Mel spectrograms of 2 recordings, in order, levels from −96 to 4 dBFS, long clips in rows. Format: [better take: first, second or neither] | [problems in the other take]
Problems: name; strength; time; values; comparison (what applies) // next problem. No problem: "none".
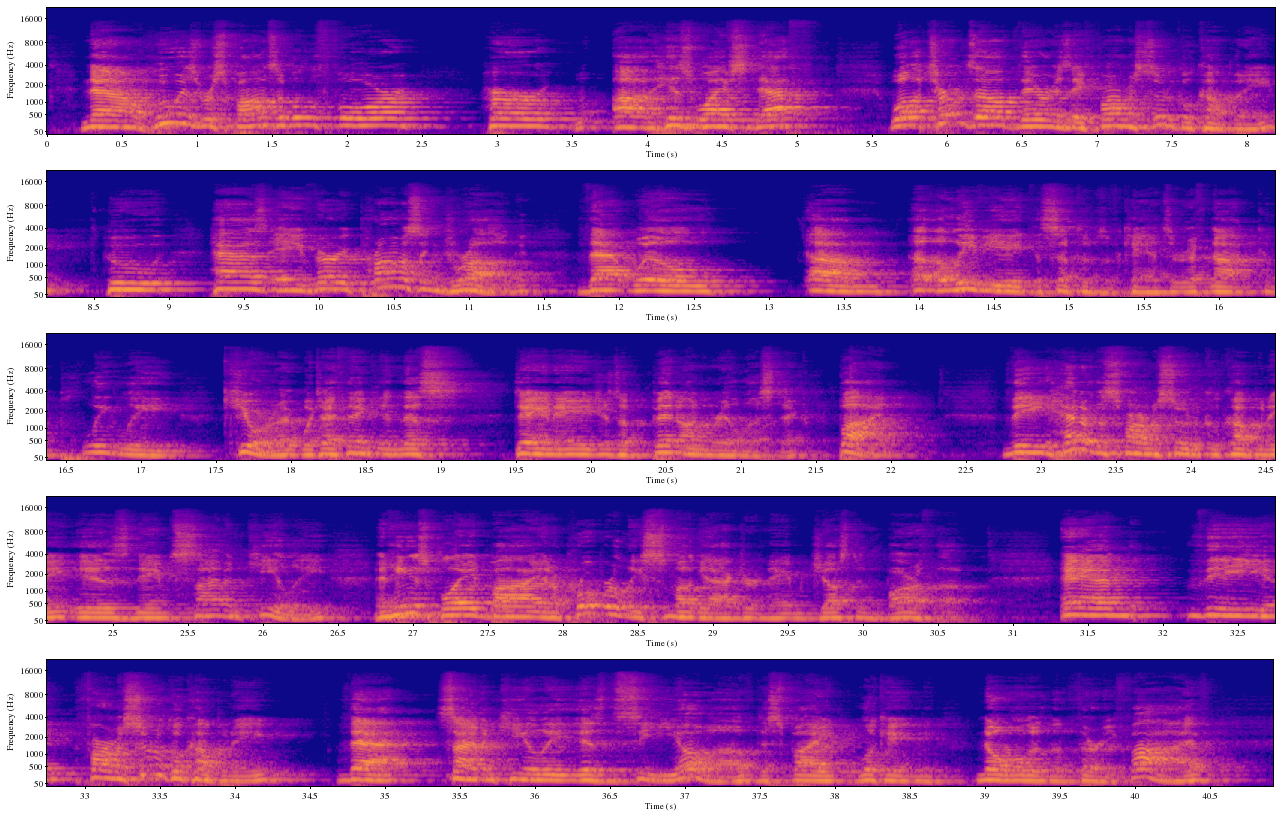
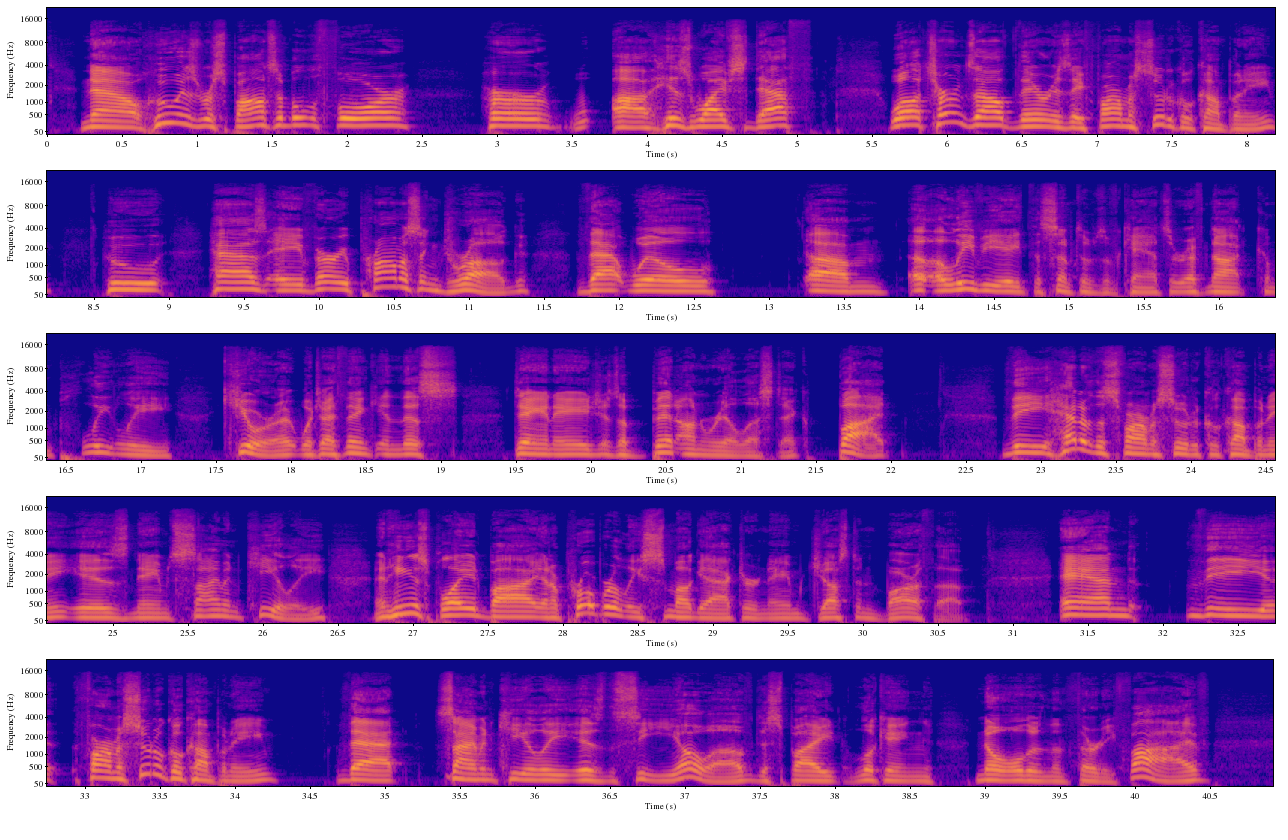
second | room echo; slight; dies away in 0.7 s // off-mic speech; somewhat distant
